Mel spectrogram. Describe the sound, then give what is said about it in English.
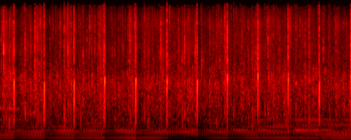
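An audience clapping together in a steady, even rhythm, sharp claps landing about three times a second over a low sustained musical drone, with no talking. “Would you clap with me?”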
